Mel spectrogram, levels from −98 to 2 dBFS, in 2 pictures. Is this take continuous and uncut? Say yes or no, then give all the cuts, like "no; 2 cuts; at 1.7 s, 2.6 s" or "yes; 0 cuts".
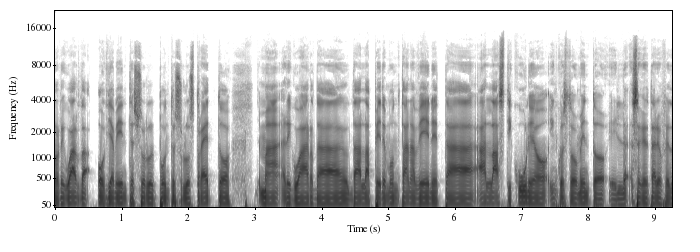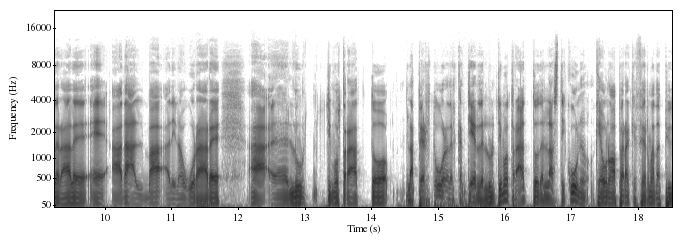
no; 1 cut; at 14.5 s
